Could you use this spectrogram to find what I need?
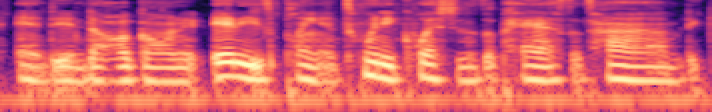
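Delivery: usual speaking voice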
